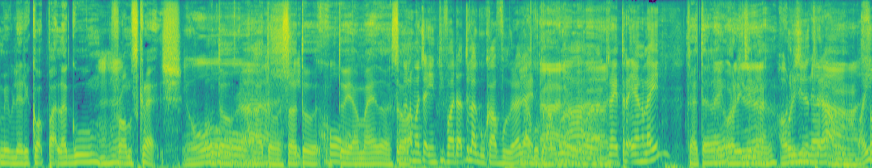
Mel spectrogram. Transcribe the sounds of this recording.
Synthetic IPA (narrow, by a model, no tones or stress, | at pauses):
mibileɾikɔt̚paʔ̪̚laɡufɾɔmskɾɛt͡ʃt̪oat̪usot̪ut̪ujaŋmãjt̪usokalamat͡ʃamint̪ifadaʔt̪ulaɡukavəlakaaɡukavət̪ɾɛk̚t̪ɾɛʔjaŋlaɪnt̪ɾɛk̚t̪ɛlaɪnoɾid͡ʒinalɔɾid͡ʒinat̪ɾɛ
